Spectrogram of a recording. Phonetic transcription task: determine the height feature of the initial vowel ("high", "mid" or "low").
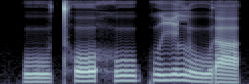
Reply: high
